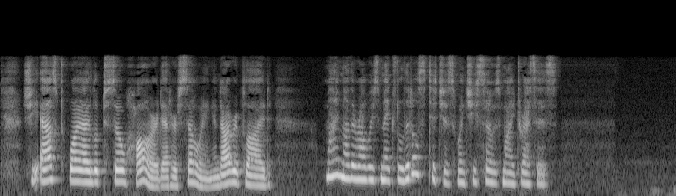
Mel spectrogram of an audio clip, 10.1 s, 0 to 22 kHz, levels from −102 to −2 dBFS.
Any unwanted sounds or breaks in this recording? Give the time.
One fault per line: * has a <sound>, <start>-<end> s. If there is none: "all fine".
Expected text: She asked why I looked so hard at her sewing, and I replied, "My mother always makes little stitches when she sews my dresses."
all fine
